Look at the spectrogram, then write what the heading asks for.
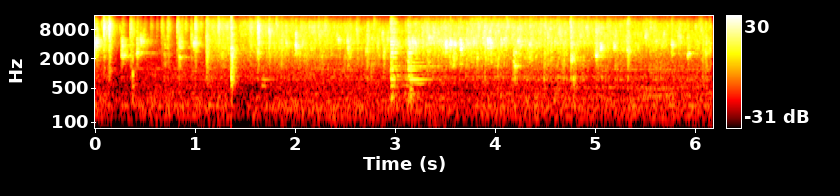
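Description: Tempeh slabs sizzling and crackling in hot used cooking oil in a wok. A metal spatula clinks against the wok, most sharply about three seconds in.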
